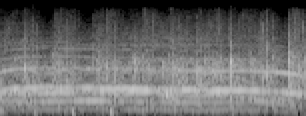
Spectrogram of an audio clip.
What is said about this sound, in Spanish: Un aplauso para la gente que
